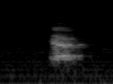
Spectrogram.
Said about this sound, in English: Oh, you hear my dogs? Oh, there we go.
